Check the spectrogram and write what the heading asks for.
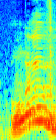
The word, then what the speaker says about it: LIV: starting with its name which when pronounced rhymes with give we call it live but it's actually the Roman numeral for 54.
